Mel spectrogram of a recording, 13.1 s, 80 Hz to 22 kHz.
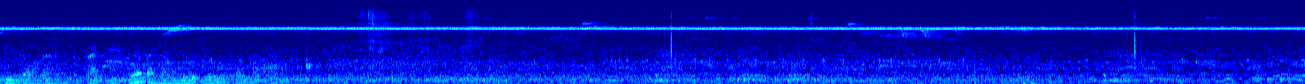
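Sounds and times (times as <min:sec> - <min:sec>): faint click: 0:06.6 - 0:06.8, 0:11.3 - 0:11.5.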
